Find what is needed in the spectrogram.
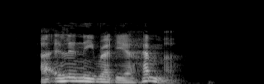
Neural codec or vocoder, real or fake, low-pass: none; real; 7.2 kHz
